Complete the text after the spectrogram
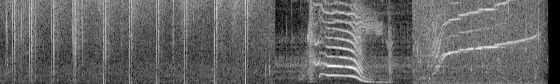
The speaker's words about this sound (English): Yeah, so first you were hearing a few echolocation clicks. And after that, another sound these animals make, and this is definitely in a higher frequency range, right? And last was what's called a whistle.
